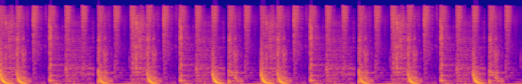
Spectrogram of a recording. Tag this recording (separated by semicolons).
percussion-loop; loop; drumbeats; idm; drumloop; beats; breakbeat; drum-loop; quantized; loops; braindance; electronica; groovy; rhythm; beat; drum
